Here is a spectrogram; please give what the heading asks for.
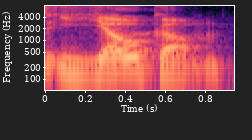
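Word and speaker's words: Yocum: Dallas Yoakum. Oh, wow. And it's spelled Y-O-C-U-M.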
